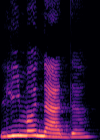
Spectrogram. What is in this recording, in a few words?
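"limonade", French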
